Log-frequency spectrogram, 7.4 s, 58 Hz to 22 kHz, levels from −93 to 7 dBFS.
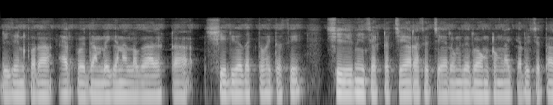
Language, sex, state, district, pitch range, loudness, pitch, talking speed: Bengali, male, Tripura, Dhalai, 105-110 Hz, -18 LUFS, 105 Hz, 205 wpm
